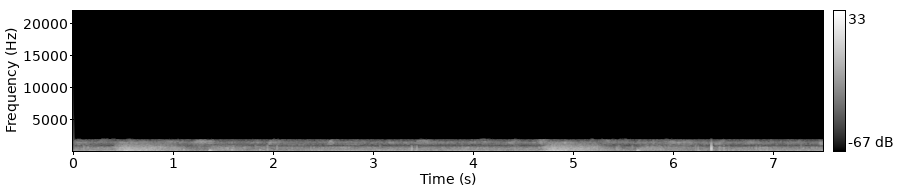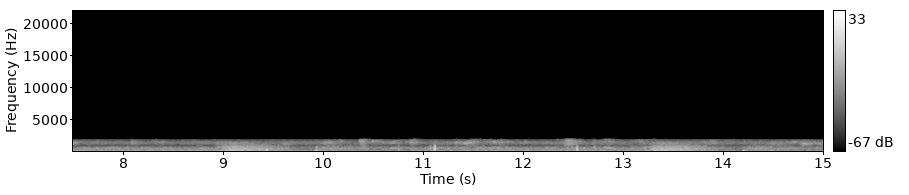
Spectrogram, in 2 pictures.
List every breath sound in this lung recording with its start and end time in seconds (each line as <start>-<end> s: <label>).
0.29-1.24 s: inhalation
1.18-2.27 s: crackles
1.21-2.31 s: exhalation
4.60-5.54 s: inhalation
5.53-6.54 s: crackles
5.54-6.56 s: exhalation
8.88-9.82 s: crackles
8.90-9.83 s: inhalation
9.83-10.77 s: exhalation
13.18-14.15 s: inhalation
14.15-14.66 s: exhalation
14.15-14.66 s: crackles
